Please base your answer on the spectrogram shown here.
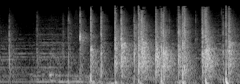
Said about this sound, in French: On les entend les applaudissements au moins parce que depuis tout à l'heure on se fatigue.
